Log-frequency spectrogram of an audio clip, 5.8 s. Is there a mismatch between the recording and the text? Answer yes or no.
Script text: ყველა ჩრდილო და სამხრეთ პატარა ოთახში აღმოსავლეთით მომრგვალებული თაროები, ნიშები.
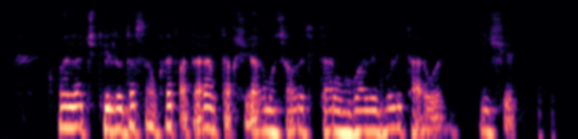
no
